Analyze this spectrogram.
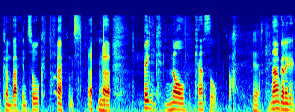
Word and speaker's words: Bincknoll: yeah, if you try and say this phonetically, it's Bincknoll Castle, but apparently you're supposed to pronounce it Bincknoll. Oh, Bincknoll, right.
